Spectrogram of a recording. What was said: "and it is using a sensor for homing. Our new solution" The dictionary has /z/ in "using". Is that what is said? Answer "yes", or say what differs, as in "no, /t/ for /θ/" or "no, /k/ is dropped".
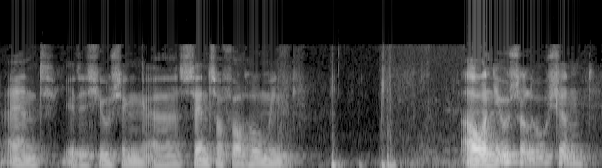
no, /s/ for /z/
